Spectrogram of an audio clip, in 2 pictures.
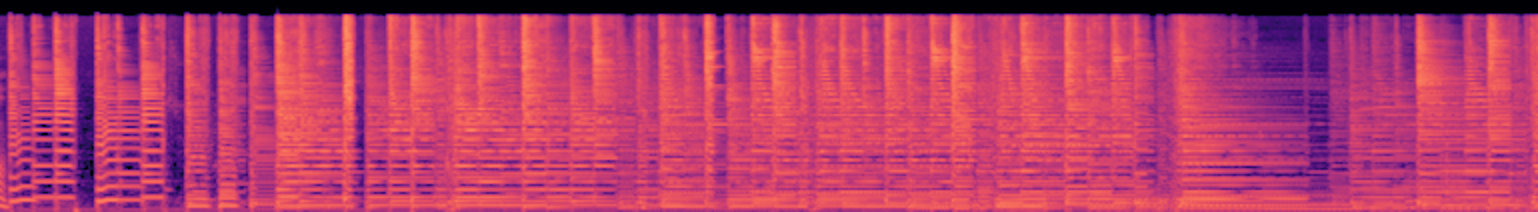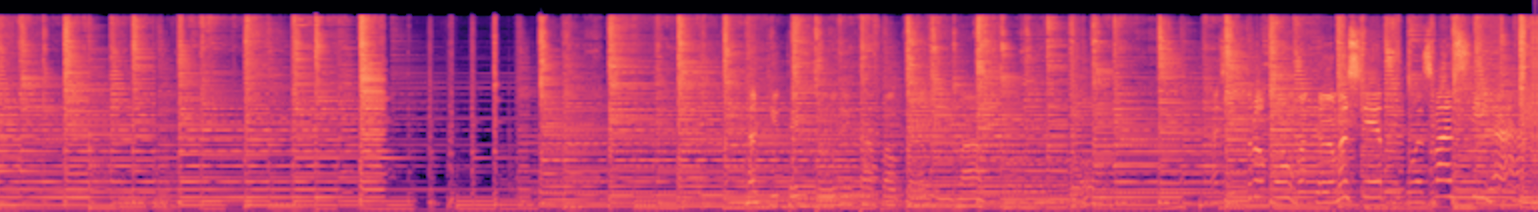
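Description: A live band playing an instrumental passage without vocals.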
